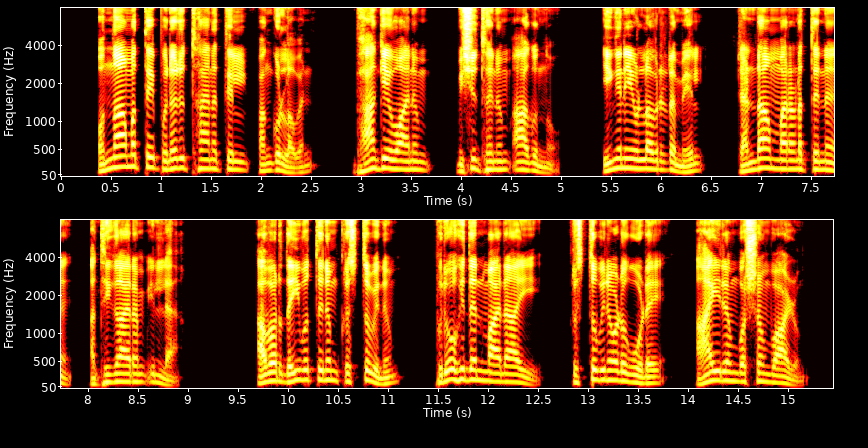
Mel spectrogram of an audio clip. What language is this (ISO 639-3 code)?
mal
